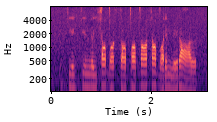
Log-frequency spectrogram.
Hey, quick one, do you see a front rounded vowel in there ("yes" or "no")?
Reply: yes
